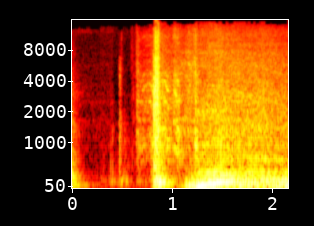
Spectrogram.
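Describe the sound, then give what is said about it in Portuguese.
A car engine cranks with a brief clatter after a moment of quiet, catches, revs upward, then settles into a steady idle rumble. No one speaks. “Entrei no carro.”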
